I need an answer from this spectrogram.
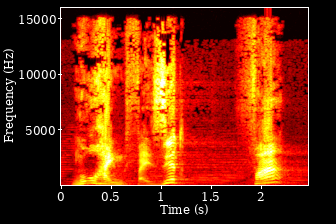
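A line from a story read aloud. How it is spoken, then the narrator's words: Sudden shout. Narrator (Vietnamese): Tiểu Thất hét lên một tiếng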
